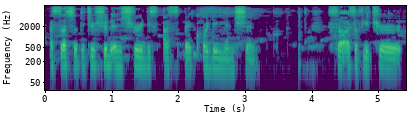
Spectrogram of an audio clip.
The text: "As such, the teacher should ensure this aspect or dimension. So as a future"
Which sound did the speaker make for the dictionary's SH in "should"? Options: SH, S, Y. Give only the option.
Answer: S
